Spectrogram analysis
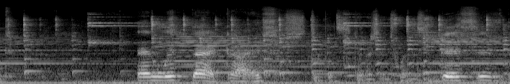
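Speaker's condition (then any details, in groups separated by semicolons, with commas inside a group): Cerebral palsy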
